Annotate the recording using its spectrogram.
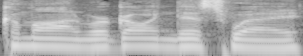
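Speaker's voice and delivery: very butch, manly-sounding put-on voice.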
